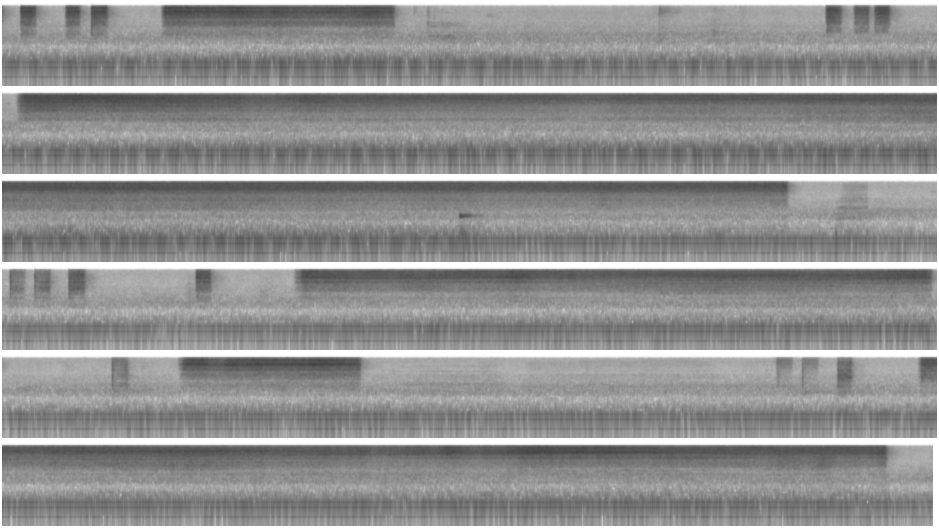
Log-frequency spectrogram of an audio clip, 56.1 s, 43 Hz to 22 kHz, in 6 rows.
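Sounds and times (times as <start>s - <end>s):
airbrush spraying paint: 0.0s - 4.0s, 8.2s - 8.9s, 9.5s - 26.6s, 28.2s - 28.9s, 30.0s - 30.2s, 31.0s - 37.4s, 38.5s - 41.0s, 45.2s - 46.0s, 46.6s - 55.7s
steady low hum: 0.0s - 56.0s.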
